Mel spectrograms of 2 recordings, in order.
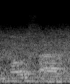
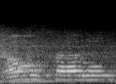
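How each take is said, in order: First: The middle consonant is a plain s sound. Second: The middle consonant is a lisped th sound. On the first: The speaker calls it wrong. "bukan kausar" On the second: The speaker calls it right. "ke atas nyentuh dengan gigi atas"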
